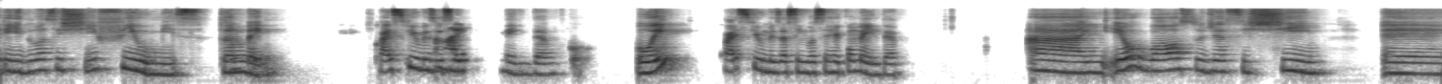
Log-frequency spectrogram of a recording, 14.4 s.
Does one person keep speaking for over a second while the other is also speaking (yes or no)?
no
